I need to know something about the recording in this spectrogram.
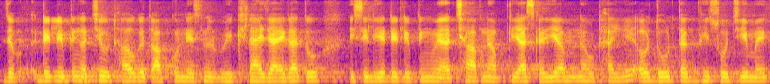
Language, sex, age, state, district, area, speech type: Hindi, male, 18-30, Uttar Pradesh, Jaunpur, urban, spontaneous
